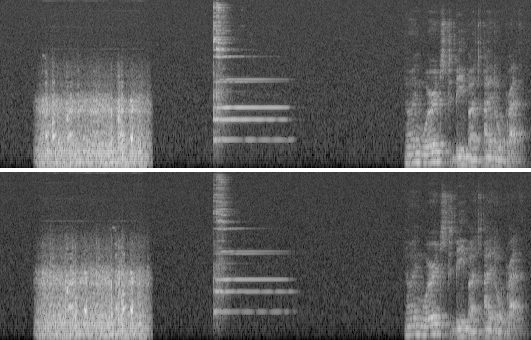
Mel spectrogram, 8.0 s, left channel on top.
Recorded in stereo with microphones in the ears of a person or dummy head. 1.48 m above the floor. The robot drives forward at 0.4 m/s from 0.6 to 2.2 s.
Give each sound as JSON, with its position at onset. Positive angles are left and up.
{"t": 3.2, "sound": "a clink", "side_deg": 50, "distance_m": 4.0}
{"t": 6.1, "sound": "a man speaking", "side_deg": 10, "distance_m": 4.0}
